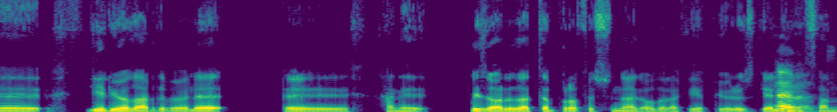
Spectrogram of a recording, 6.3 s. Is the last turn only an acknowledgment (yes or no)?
yes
